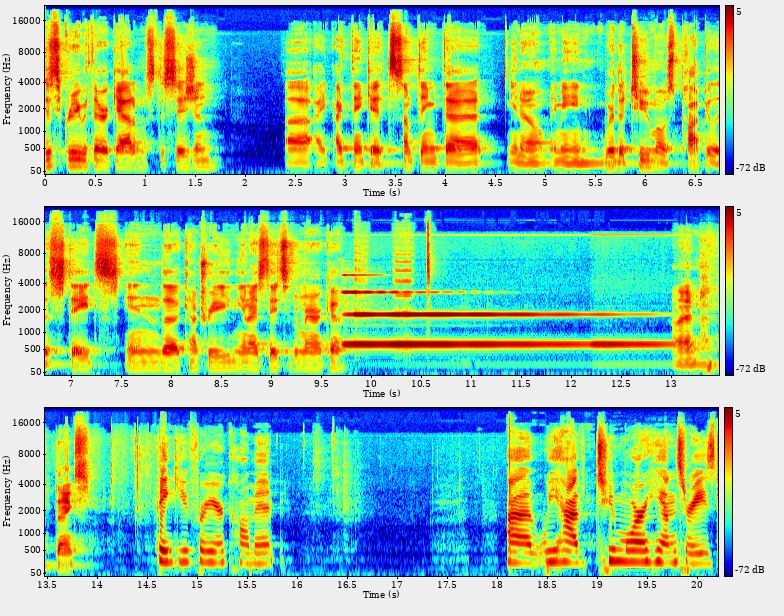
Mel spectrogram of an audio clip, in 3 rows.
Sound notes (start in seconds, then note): 9.6 clicks tongue; 9.7 bell chimes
